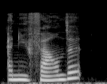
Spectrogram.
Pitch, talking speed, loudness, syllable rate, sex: 225 Hz, 225 wpm, -16 LUFS, 5.4 syllables/s, female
